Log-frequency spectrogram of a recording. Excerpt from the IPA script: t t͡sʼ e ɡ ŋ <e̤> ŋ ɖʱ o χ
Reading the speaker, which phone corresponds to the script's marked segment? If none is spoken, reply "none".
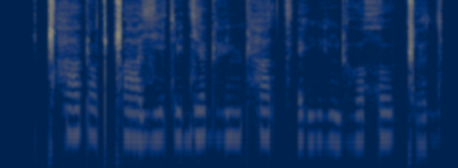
e̤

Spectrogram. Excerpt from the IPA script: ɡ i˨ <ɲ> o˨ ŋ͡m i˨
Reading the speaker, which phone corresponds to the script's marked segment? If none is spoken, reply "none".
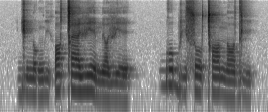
n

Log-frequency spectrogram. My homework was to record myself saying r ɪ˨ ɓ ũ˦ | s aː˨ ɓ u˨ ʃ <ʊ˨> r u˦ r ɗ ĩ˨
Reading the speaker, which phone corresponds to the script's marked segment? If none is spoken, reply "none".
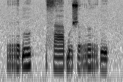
ʊ˨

